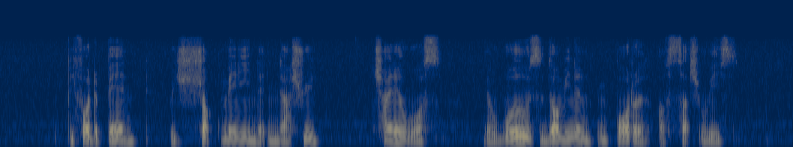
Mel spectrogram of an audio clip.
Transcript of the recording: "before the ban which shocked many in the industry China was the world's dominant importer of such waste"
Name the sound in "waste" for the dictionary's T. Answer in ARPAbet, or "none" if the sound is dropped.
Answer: none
